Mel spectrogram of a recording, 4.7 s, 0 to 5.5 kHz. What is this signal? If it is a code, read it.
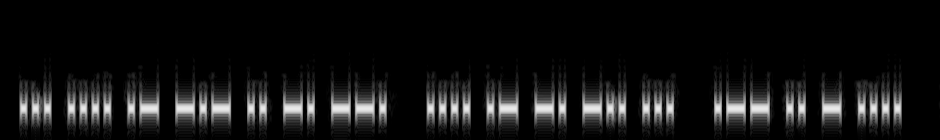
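Morse code, heard as a keyed tone, about 40 wpm, 600 Hz. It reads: SHAKING HANDS WITH
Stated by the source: Morse code at 40 wpm, practice text, CW med Gnister.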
